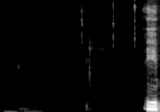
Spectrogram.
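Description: A few faint, short clicks of a computer mouse in a pause, followed near the end by a man starting to speak.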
